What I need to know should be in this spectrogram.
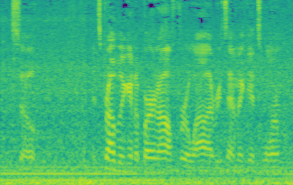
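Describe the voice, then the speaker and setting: Loud background noise surrounds a dry sound that carries no echo. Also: man. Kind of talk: casual vlog chat. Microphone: phone near.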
